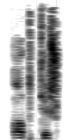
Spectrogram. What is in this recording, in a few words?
"optisch", German; adjectives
